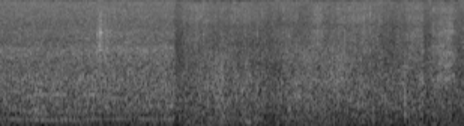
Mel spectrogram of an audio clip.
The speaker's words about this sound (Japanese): 波の音が聞こえる。波の音が聞こえる。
